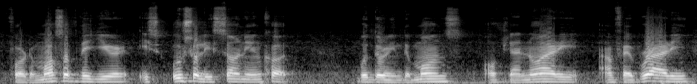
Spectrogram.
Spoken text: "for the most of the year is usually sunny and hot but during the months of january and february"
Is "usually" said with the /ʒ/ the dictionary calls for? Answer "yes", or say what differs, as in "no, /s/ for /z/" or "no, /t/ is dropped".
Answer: no, /s/ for /ʒ/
